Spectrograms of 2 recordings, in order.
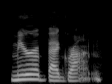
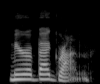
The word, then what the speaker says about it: mirabegron: a schwa A sound, Beg, like a dog begs for a treat, and Ron, like Harry Potter's buddy Ron Weasley in the Harry Potter series of books. I picked that example because I am a Harry Potter fan. Put that all together and you get Mirabegron. Emphasize mir and beg. Beg gets the most emphasis. See if you can hear that emphasis when I say it again.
